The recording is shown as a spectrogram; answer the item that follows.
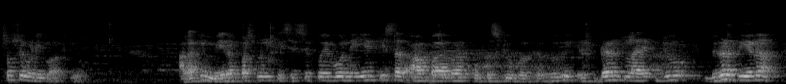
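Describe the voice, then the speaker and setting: A young male teacher lectures his students bluntly and earnestly, his voice pitched a little high. He stands well away from the microphone, and the room rings with heavy echo. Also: fairly quick, dark tone. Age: young adult. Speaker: coaching teacher. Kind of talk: classroom motivational talk. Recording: very echoey room, distant mic, dull sound.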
